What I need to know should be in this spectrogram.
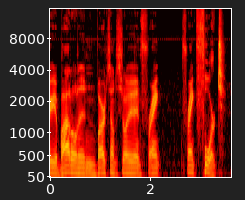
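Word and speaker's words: Frankfort: bottled in By and Frank Fort, not Frankfurt because Frankfurt, Germany has a in it, a U. Fort Kentucky, right? And this one was Frank Fort. So, got to say it right.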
